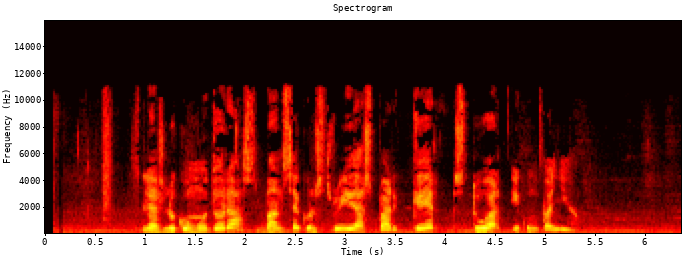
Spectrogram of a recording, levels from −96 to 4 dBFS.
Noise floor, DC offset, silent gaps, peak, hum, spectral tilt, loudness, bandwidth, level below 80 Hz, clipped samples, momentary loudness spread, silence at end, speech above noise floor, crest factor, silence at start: -55 dBFS; under 0.1%; none; -10 dBFS; none; -3 dB/octave; -28 LUFS; 11.5 kHz; -78 dBFS; under 0.1%; 17 LU; 1.05 s; 28 dB; 18 dB; 0.5 s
